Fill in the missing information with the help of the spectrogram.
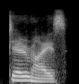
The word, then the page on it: terrorize: Indian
